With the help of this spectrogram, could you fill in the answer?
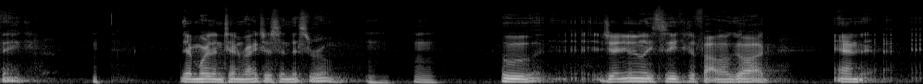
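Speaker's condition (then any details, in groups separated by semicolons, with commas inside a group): Parkinson's disease; mild left hand tremor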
